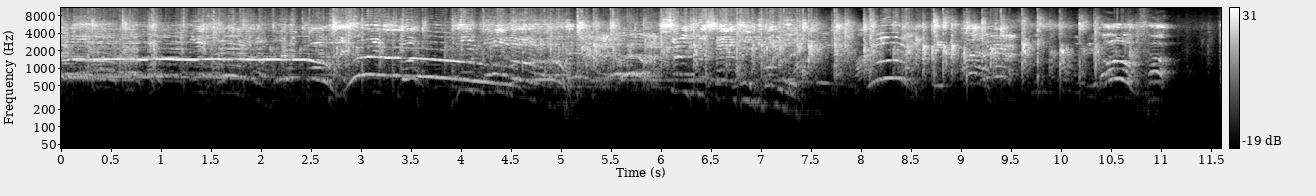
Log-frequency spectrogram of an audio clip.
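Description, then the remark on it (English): A loud crowd claps steadily and cheers, with whoops and shouted voices rising over dense, rapid applause that carries on for several seconds before thinning out at the end. “Just fucking clap your nuts off, right?”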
